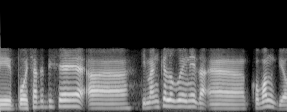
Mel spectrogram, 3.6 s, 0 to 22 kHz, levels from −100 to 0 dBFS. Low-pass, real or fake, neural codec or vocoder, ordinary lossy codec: 3.6 kHz; fake; codec, 16 kHz in and 24 kHz out, 0.9 kbps, LongCat-Audio-Codec, fine tuned four codebook decoder; none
